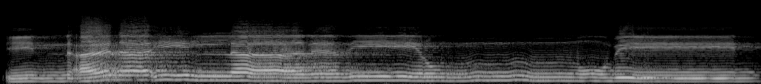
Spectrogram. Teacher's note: Di sini ra baris dua di depan, dhammatain nadhirun. Asalnya nadhirun, datang mim jadi nadhirum. Jadi dengungkan dua harakat.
